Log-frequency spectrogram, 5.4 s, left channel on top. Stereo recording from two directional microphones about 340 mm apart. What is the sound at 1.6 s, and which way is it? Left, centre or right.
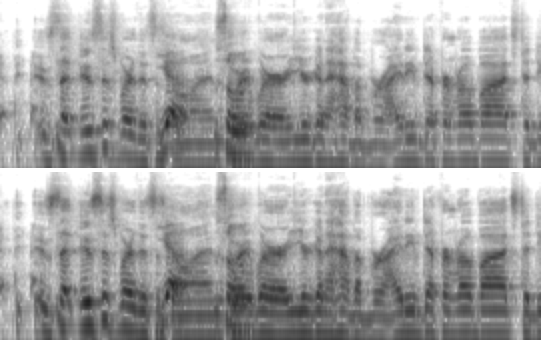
Speech, centre.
